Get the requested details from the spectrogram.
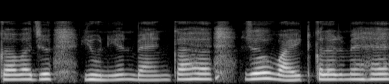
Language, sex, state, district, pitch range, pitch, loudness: Hindi, female, Chhattisgarh, Bastar, 220-245 Hz, 230 Hz, -16 LUFS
